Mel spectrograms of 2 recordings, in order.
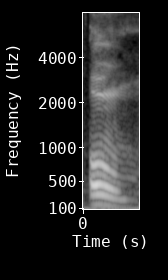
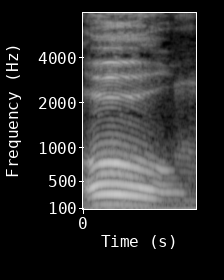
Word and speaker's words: Om: And now, Hindustan, first I talk about the temple hymns in Hinduism, and the mystic word is Om. Om. It is chanted with its elongated form, Om, and believed to have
